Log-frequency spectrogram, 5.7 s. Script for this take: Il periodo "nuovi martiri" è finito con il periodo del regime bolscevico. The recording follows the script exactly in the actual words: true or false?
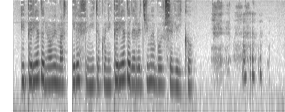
true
